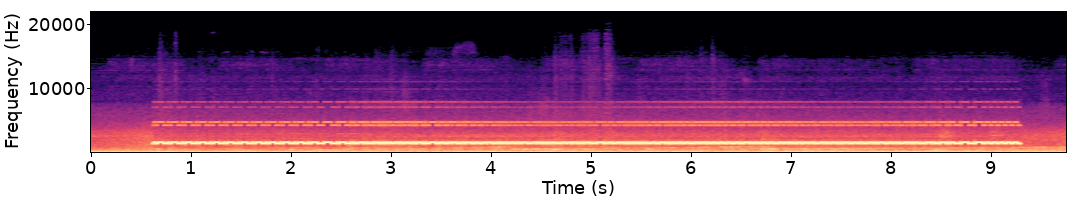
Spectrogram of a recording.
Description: NAVTEX (SITOR-B), 100 baud, 170 Hz shift, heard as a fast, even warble, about 1500 Hz centre, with the noise inside a subway train. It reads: 49722 37208 45166 00587 87587 16847 20655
